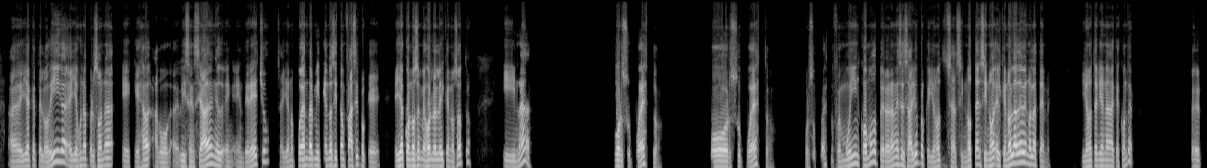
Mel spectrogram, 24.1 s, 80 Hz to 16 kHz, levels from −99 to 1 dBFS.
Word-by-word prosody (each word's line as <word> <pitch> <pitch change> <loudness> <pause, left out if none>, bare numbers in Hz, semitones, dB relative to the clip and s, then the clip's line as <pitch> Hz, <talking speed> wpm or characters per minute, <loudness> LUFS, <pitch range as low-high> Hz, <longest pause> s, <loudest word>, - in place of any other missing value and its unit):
a 115 +1 -3
ella 130 +3 +1
que 145 - -4
te 120 - -5
lo 105 -1 -1
diga, 225 - +2
ella 125 +2 0
es 125 - -6
una 140 +1 +1
persona, 130 +4 -1 0.2
que 115 -2 -6
que 110 - -7
es 110 - -9
abo 110 -7 -1 0.2
licenciada 120 - +3
en 170 -4 -2
edu 135 -1 +2
en 115 -1 -9
en 105 -2 -11
derecho. 165 - 0
O 230 - -18
sea, 110 - -15
ella 110 +2 -5
no 130 - -3
puede 140 +3 +4
andar 140 -1 +3
mintiendo 140 0 -1
así 145 +1 -1
tan 145 -1 -3
fácil, 140 +5 +1
porque 110 -4 -5 0.3
ella 140 +4 +5
conoce 135 +2 +4
mejor 130 -1 +4
la 135 - +5
ley, 135 0 +3
que 130 - -2
nosotros". 180 - -2 0.7
Y 120 -2 -4
nada. - - +1 1.7
Por 130 -3 +2
supuesto. - - -2 1.0
Por 115 0 +3
supuesto. 115 -5 -4 0.6
Por - - -13
supuesto. - - -13
Fue 115 - -6
muy 140 +8 0
incómodo, 185 +4 +2
pero 120 - -1
era 125 - +2
necesario, 155 +1 +1
porque 160 - -5
yo 110 - -3
no 130 - +1
O - - -8
sea, 120 -6 -5
si 110 - -9
no 120 +4 +1
te 165 +4 -1
si 135 - +1
no 150 +4 +4
El 140 - +1
que 130 -1 0
no 155 +4 +5
la 190 +1 +8
debe, 210 +1 +5
no 170 - +1
la 160 -2 +4
teme. 120 -5 -7 0.6
Y 115 - -11
yo 115 - +1
no 130 - +1
tenía 135 -1 0
nada 130 -1 +1
que 120 - -9
esconder. 115 - -6 1.2
Per 65 -1 -3
130 Hz, 195 wpm, -24 LUFS, 115-145 Hz, 1.7 s, la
